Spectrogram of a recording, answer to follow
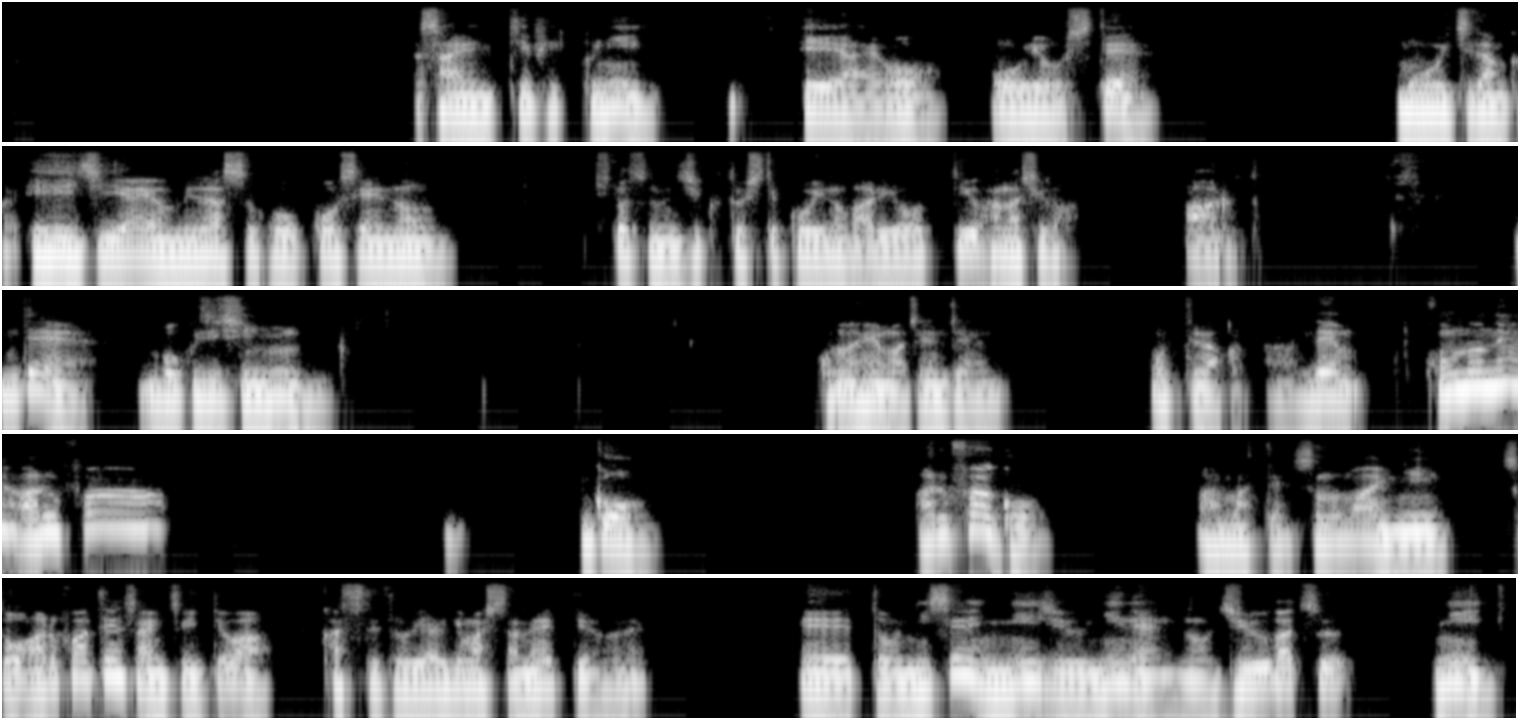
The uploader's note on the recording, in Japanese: ２０２３年６月２４日に開催した ZOOMライブの模様です。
